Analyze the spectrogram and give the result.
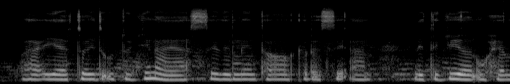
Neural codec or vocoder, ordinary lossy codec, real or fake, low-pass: none; none; real; none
